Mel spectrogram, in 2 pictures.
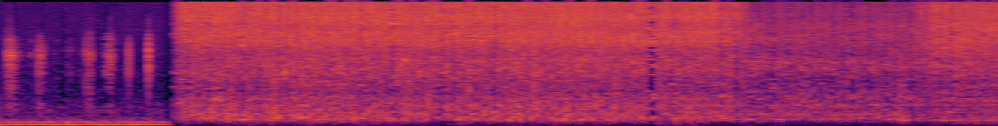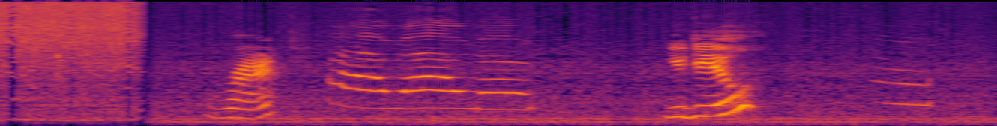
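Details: Domestic cat indoors giving a run of harmonic meows, some rising and some falling, in three bursts over about four seconds. A loud rush of running tap water comes first, with a low steady hum behind the meows.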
